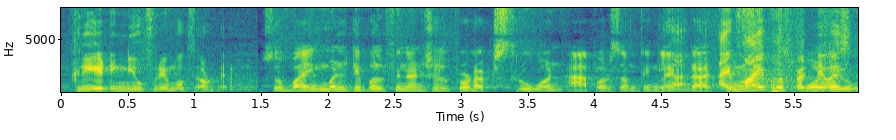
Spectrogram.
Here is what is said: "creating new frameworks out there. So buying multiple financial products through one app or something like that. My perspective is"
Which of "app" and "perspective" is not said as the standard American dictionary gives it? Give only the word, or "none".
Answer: perspective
